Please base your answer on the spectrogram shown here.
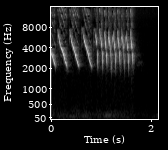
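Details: Canary in full song, played to coax silent or reluctant canaries into singing: three high sweeping downslurred notes, then a fast ringing trill of about ten rapid notes before abrupt silence.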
